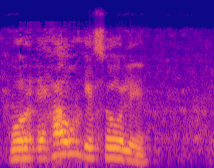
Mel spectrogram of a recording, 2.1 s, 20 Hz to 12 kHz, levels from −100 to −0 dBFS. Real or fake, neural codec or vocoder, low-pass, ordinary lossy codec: fake; codec, 16 kHz, 4 kbps, FreqCodec, smaller model; 7.2 kHz; Opus, 24 kbps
